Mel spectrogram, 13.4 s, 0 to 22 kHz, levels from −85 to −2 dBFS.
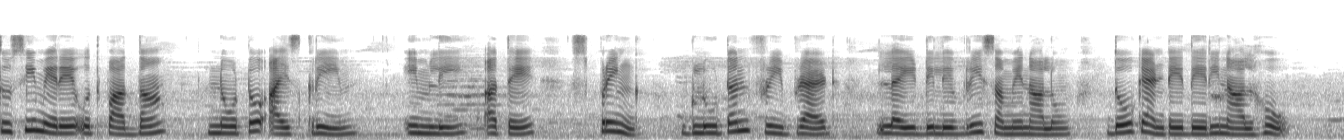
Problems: constant background noise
